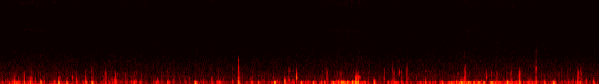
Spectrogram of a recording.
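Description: Continuous low gurgling and bubbling rumbles with quick popping clicks: loud stomach growling, ordinary bowel sounds.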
